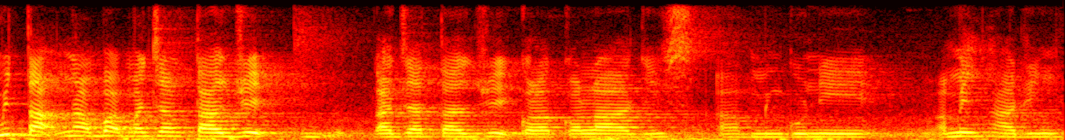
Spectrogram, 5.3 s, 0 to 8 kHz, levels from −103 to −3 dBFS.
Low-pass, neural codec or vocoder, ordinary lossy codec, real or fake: none; none; none; real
